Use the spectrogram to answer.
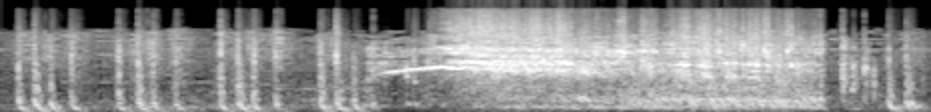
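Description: Hooves of a ridden horse clip-clop in a quick, steady rhythm. Midway the horse lets out a long, loud, shrill whinny, and the hoofbeats resume at the end.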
